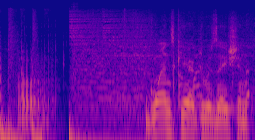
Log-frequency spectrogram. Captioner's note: rolls tongue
